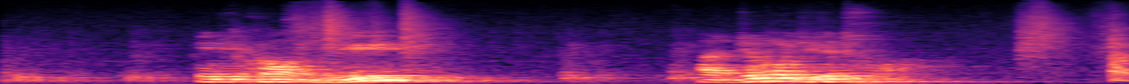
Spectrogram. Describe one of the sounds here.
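A man speaks calmly, as if explaining.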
